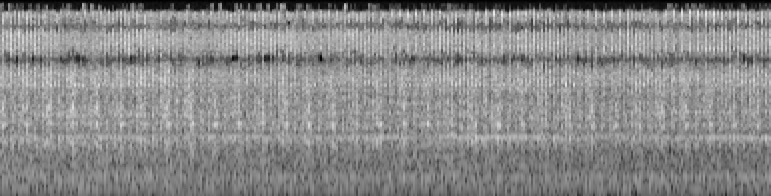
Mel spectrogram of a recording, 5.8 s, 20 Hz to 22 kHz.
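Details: Audi A6 C6 2.8 FSI V6, a month after an oil change, check engine light on: evenly spaced knocking at idle, cold and hot, disappearing with slightly raised rpm; engine knock at idle, cause unknown.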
